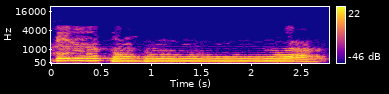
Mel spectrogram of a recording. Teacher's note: kita baca dengan nipis kerana ba bertemu wau dalam keadaan muncung sahaja.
